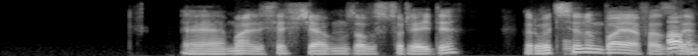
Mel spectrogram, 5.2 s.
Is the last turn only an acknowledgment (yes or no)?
no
